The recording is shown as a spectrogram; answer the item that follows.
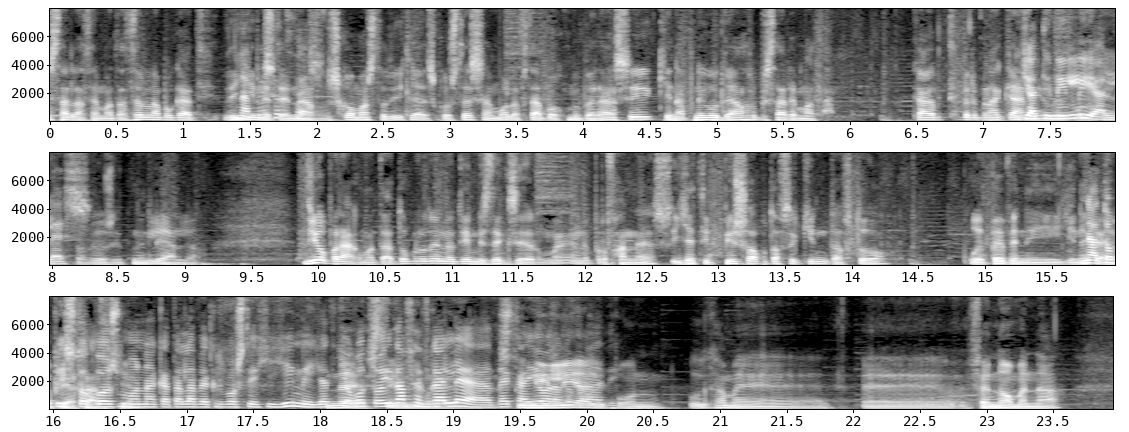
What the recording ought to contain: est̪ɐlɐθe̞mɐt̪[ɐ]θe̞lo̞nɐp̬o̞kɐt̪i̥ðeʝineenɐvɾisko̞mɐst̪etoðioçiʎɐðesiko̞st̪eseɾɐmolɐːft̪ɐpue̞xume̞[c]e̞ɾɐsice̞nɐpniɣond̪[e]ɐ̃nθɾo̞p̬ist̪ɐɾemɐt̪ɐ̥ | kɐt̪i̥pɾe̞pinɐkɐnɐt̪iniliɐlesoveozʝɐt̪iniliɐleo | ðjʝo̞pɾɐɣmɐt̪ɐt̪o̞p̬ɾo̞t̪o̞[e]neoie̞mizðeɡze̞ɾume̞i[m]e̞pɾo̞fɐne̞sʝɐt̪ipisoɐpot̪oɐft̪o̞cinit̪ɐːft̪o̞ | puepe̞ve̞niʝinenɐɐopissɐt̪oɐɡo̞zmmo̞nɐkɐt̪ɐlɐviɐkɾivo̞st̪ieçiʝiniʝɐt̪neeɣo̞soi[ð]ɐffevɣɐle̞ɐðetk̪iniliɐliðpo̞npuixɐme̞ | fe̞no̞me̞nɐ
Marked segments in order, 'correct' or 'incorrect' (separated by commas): correct, incorrect, correct, incorrect, incorrect, correct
